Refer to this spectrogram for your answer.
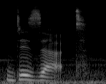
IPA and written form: dɪˈzɜːt (dessert)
